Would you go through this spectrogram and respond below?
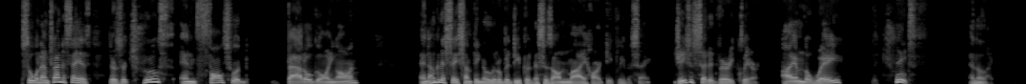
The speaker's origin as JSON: {"language": "English", "country": "United States", "said": "I'm going to say in all culture because I think I'm American."}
